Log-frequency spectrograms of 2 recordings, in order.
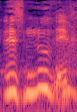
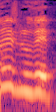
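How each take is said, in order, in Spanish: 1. El acento está en la sílaba del medio. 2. El acento está en la última sílaba. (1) "Con acento en la U" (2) "No desnudez"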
